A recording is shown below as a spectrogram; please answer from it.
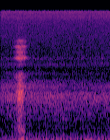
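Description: A short breath from the man, about half a second in, over a faint low background.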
